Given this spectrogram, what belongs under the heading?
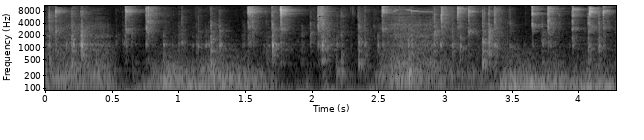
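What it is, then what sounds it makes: Plastic computer keyboard being typed on. Fingertips rapidly tap and press the plastic keycaps of a white full-size plastic mechanical computer keyboard held close to the microphone. The result is a quick, uneven stream of sharp, bright clicks with very short decay over a soft low rumble.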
